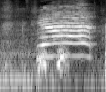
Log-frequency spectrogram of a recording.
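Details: A goat that a boy plays with all day gives one short bleat: a steady, strongly harmonic call lasting under a second, with faint indoor background noise before it.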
